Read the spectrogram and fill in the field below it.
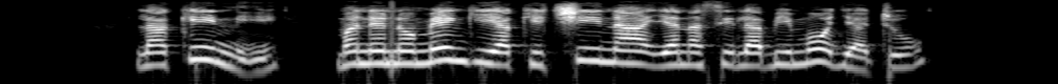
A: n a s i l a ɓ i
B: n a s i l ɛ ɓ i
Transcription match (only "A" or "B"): A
